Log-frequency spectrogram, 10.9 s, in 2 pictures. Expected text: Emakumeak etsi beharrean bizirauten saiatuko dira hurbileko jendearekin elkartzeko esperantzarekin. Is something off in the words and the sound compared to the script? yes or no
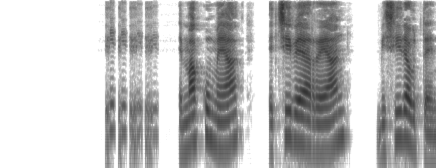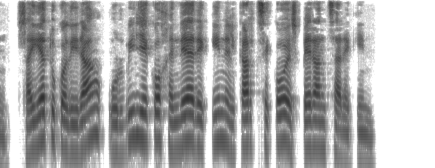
yes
